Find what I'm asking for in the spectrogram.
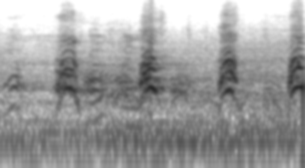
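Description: Guard dogs bark at strange dogs nearby, four loud barks spaced about half a second apart with softer whimpering yips between them.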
